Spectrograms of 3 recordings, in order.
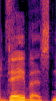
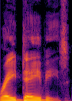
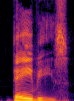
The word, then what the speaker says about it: Davies: Ray pronounces it Davis. It's Ray Davis, not Ray Davies. – Right. – But Dave pronounces it Davies.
